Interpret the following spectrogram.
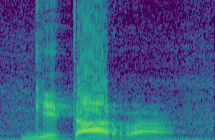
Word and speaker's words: guitarra: Por ejemplo, guerra o guitarra. Aquí, atención, la U no se pronuncia, ¿sí? Por eso decimos guerra o guitarra. No decimos guerra o guitarra. La U no se pronuncia nunca.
